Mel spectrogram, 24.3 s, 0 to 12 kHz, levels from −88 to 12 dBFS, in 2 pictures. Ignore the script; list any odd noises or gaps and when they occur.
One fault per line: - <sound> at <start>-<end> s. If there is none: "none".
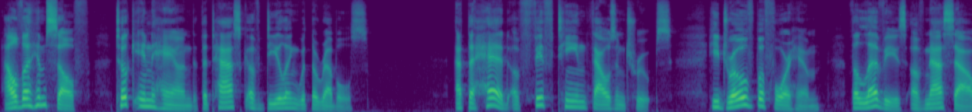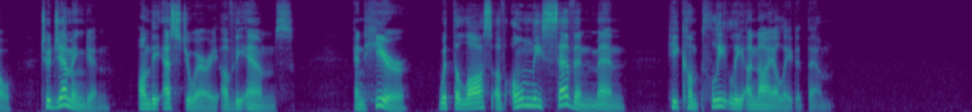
none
